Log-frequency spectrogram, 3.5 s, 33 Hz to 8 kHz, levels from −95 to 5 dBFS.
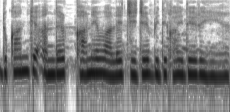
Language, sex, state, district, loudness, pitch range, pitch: Hindi, female, Arunachal Pradesh, Longding, -11 LUFS, 205-220 Hz, 210 Hz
